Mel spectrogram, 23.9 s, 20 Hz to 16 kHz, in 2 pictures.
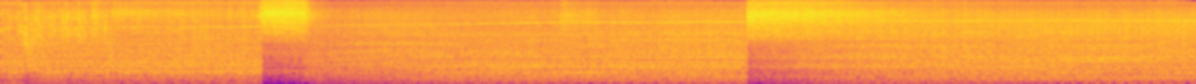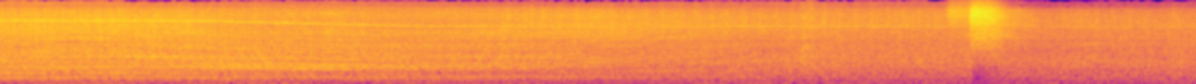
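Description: Freight train rolling past on the tracks, a steady rumble of wheels and cars with a thin high-pitched ringing that rises slightly and then falls away. There are short hissing bursts about 3, 7 and 22 seconds in, and the sound eases off toward the end.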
